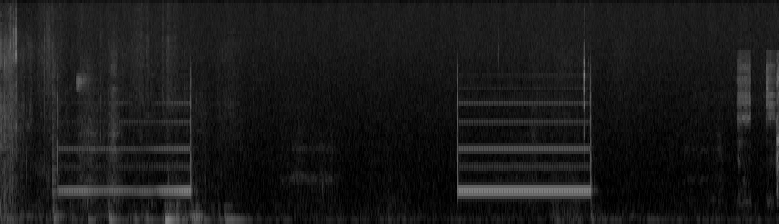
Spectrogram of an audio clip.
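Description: A phone call to a friend rings out twice: two steady, buzzy ringback tones, each about two seconds long, separated by a few seconds of quiet, with faint background rumble and no one speaking.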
